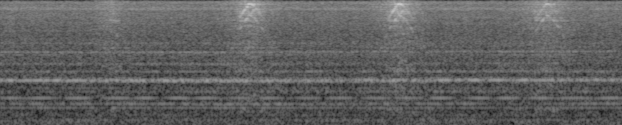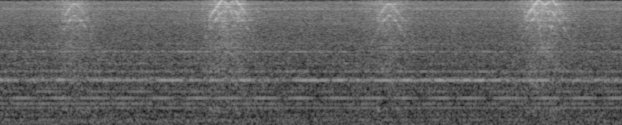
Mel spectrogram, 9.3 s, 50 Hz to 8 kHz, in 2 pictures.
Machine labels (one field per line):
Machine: slide rail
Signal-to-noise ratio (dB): -6 dB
